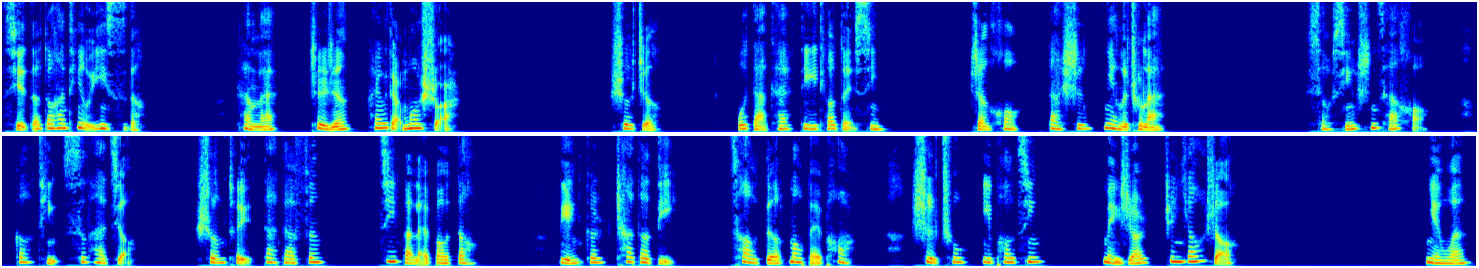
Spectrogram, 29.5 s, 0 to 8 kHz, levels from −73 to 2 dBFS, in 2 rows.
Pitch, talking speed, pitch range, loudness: 240 Hz, 160 characters per minute, 210-265 Hz, -20 LUFS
